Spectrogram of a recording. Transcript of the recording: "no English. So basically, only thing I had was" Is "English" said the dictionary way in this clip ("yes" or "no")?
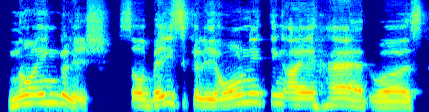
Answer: yes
